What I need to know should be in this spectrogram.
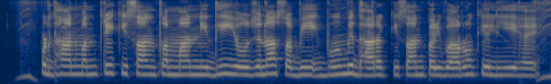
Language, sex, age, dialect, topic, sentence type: Hindi, female, 18-24, Awadhi Bundeli, agriculture, statement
